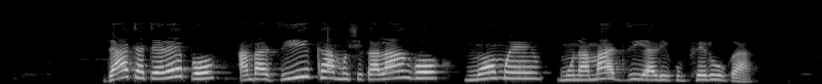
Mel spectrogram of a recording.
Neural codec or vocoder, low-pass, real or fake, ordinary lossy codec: none; 7.2 kHz; real; MP3, 48 kbps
